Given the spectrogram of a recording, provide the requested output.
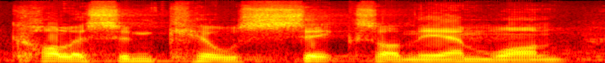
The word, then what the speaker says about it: Collison: notice pectin mark but the pronunciation of Collison is Collison and not collision and the only reason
